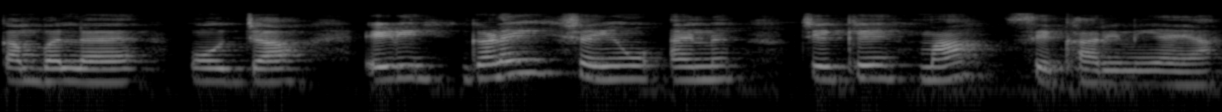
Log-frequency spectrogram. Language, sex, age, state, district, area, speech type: Sindhi, female, 30-45, Rajasthan, Ajmer, urban, spontaneous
